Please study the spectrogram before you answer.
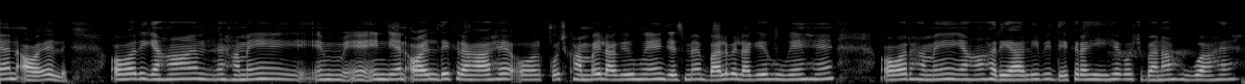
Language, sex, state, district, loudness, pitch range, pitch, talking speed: Hindi, female, Chhattisgarh, Bastar, -26 LUFS, 220-240 Hz, 230 Hz, 165 wpm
